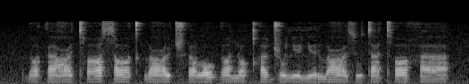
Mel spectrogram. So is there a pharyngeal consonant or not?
yes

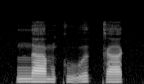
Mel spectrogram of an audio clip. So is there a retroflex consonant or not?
no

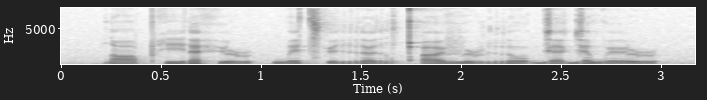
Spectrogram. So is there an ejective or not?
yes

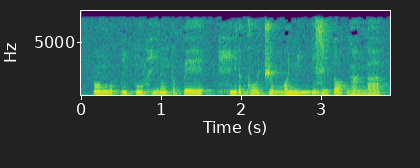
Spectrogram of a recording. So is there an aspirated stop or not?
no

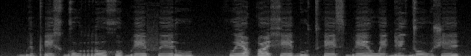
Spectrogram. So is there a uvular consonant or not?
yes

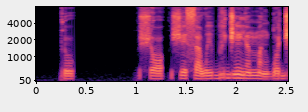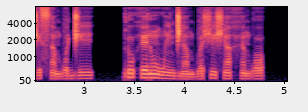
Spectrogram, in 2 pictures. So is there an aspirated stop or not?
no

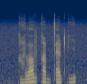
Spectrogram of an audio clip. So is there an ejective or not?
yes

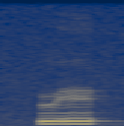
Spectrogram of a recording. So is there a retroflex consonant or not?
yes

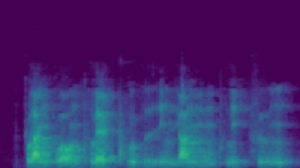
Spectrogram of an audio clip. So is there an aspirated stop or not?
yes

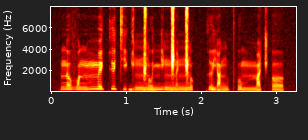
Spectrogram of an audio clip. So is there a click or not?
yes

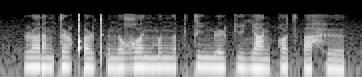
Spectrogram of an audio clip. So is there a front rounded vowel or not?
yes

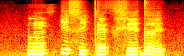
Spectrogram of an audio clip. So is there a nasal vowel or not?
yes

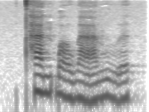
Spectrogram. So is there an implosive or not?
yes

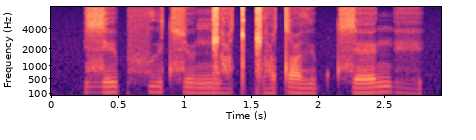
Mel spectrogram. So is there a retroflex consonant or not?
no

